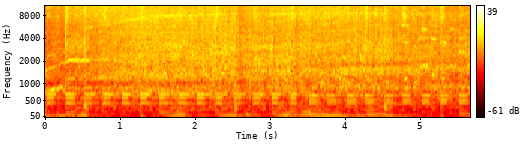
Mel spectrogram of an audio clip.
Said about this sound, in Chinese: 天刚亮，顺风的无人机已载着樱桃启程。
